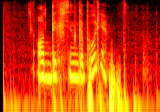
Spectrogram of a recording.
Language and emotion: Russian, positive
